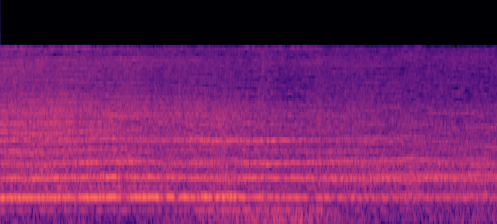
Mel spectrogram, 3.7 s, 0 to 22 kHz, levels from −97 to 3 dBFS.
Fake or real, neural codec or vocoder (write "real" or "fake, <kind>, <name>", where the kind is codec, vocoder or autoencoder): fake, vocoder, Vocos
